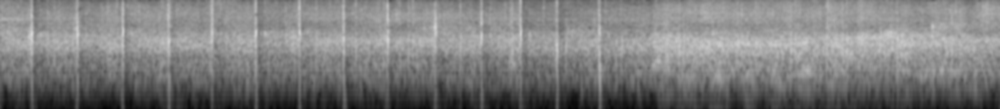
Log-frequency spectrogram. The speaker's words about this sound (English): Please give her a round of applause, thanking her for coming here to New Church Live.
